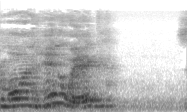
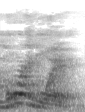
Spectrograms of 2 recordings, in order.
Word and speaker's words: Moore-Henwig: Mr. Moore-Henwig's name is Mr. Moore-Henwig. It's not Morningwig. Moore-Henwig.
